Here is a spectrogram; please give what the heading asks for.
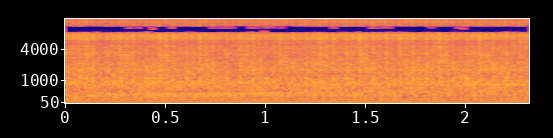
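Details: Freightliner FLB truck after a hard jump on a rough road knocked the exhaust pipe off: loud raw idle with rapid even low popping chuff and no muffling; exhaust leak from broken-off pipe.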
